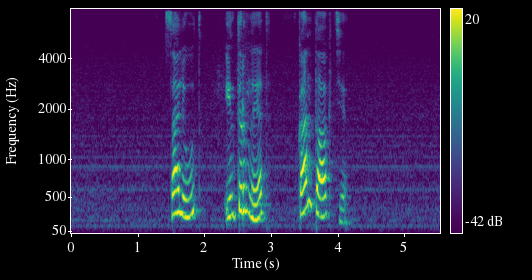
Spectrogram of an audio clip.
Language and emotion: Russian, positive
